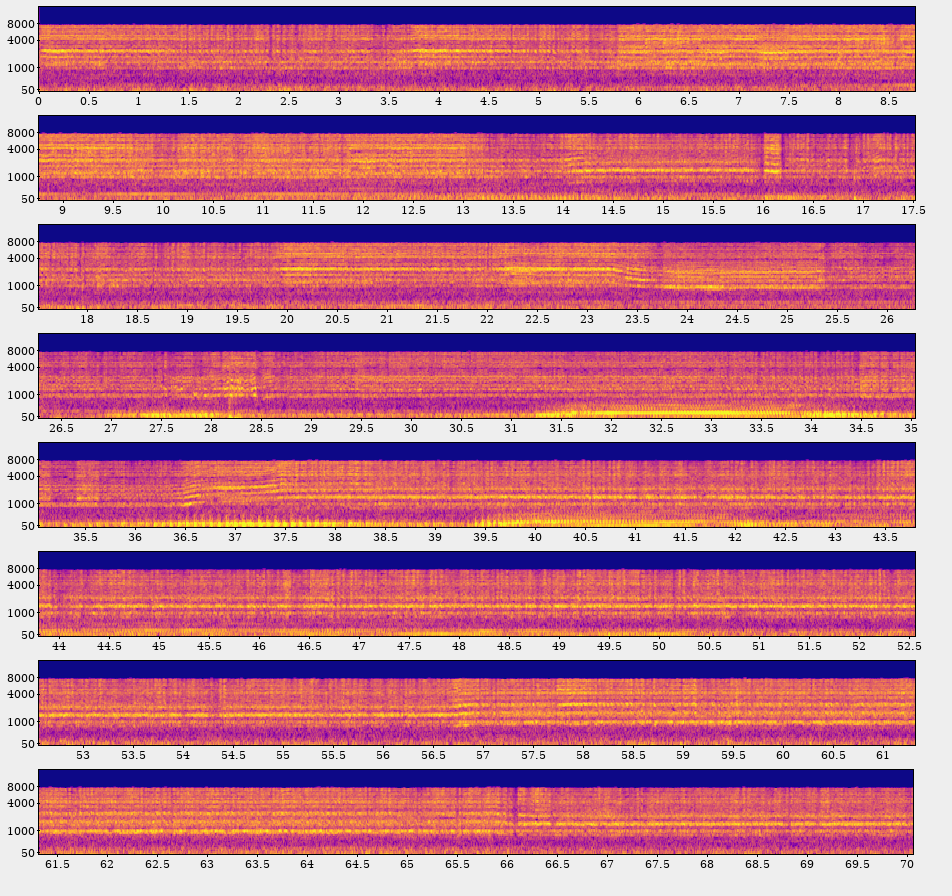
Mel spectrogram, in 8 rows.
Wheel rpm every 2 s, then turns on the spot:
160, 160, 160, 160, 160, 160, 160, 190, 170, 160, 160, 150, 120, 110, 120, 110, 110, 120, 140, 200, 200, 200, 200, 200, 200, 200, 200, 200, 210, 230, 230, 230, 230, 210, 200.
none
